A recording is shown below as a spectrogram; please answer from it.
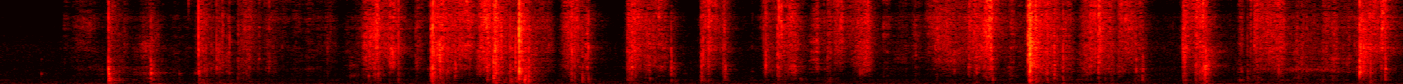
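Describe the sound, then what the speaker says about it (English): Oversized tarot-style cards shuffled by hand, a faint, uneven run of papery riffles and slaps that continues for several seconds. "these cards is too big for me to be trying to shuffle"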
